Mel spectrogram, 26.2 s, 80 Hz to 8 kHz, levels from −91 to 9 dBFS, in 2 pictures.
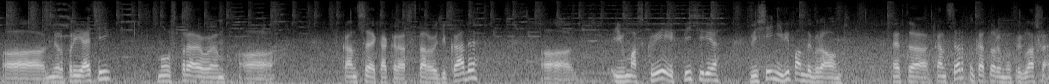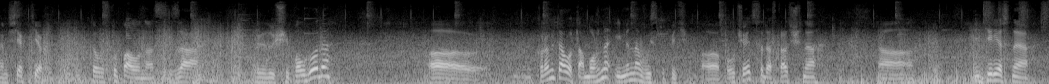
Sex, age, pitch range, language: male, 30-49, 110-155 Hz, Russian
